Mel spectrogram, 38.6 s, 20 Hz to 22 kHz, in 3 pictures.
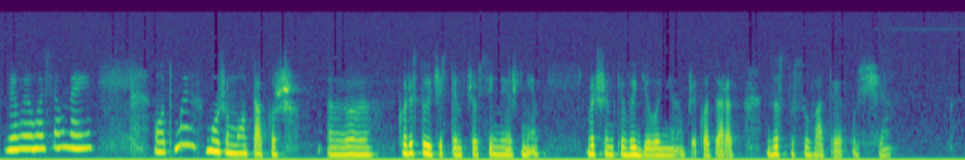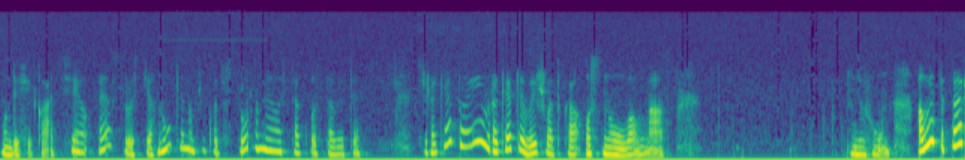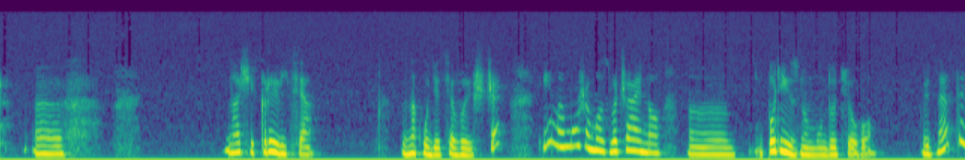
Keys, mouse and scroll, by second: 0.0 scroll down 1, 13.4 s, 18.8 click, 25.8 scroll down 1, 27.6-32.5 middle drag, 33.5-34.4 scroll down 1, 34.4-38.2 middle drag.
